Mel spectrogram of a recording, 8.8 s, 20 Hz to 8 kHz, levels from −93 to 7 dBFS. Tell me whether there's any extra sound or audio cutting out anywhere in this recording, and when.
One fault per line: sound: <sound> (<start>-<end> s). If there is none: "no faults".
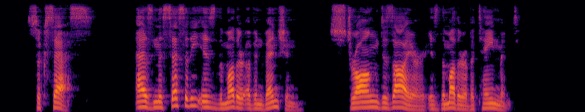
no faults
